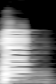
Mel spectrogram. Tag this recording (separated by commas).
Music, Musical instrument, Guitar, Plucked string instrument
